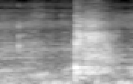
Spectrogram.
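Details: A single short, sharp dry cough without rattle, over faint background music, from a person with a dry cough that is affecting their voice.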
